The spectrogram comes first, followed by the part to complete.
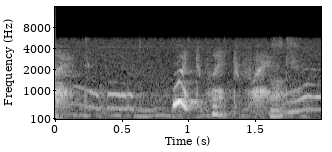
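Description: Long-haired cat grumbling: a couple of short rising-and-falling mews, then a long, drawn-out grumbling call that starts near the end. It is her talkative grumble, not an angry growl.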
